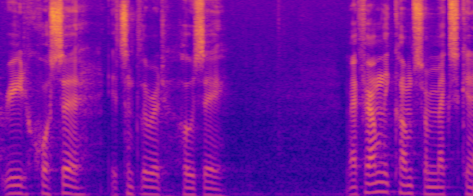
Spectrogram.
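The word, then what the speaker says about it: José: as I stated before taking the accent off my e is the equivalent to taking part of the meaning of my name away also it changes the pronunciation of my name taking away the emphasis that should be given when actually swinging Jose in conclusion I believe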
